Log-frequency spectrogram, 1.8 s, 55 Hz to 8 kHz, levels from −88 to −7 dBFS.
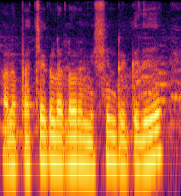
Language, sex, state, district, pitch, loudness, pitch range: Tamil, male, Tamil Nadu, Kanyakumari, 120 Hz, -16 LUFS, 115-130 Hz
